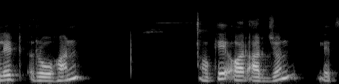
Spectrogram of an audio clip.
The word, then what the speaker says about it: Arjun: Yeah, so if I say A-R-R-R-J-U-N and then pronounce it. Arjun. So this sounds better than the earlier one. So I can modify it using this phonetic spelling and I can save it.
